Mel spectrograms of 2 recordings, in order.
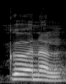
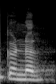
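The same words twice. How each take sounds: First: कर्नल with silent R; long schwa in कर्नल; correct pronunciation. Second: कर्नल with the R sounded; कर्नल with audible R; common pronunciation. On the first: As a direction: say कर्नल as "KUH-nul". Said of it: "उच्चारण कितना अलग है". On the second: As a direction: say कर्नल as "kar-nal". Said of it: "अपन बोलते हैं ना". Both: Shown as a demonstration.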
